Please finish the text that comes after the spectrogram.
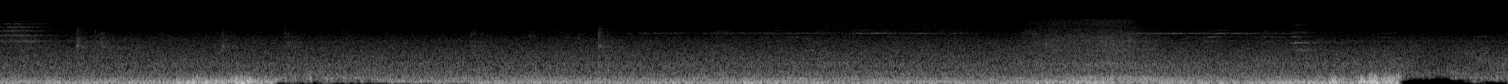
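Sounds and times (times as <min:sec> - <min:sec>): electric train rumbling: 0:00.0 - 0:14.1
faint high whine: 0:06.2 - 0:13.7.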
